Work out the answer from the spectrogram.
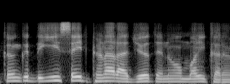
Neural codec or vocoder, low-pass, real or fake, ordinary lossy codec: codec, 16 kHz, 0.7 kbps, FocalCodec; 7.2 kHz; fake; none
